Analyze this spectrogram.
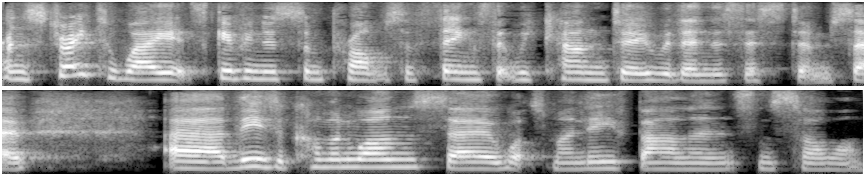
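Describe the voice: With a medium pitch and a slightly mellow tone, a woman speaks at a moderate pace using fairly even intonation.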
